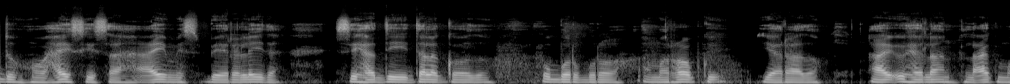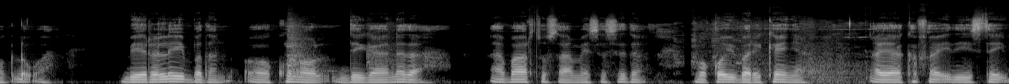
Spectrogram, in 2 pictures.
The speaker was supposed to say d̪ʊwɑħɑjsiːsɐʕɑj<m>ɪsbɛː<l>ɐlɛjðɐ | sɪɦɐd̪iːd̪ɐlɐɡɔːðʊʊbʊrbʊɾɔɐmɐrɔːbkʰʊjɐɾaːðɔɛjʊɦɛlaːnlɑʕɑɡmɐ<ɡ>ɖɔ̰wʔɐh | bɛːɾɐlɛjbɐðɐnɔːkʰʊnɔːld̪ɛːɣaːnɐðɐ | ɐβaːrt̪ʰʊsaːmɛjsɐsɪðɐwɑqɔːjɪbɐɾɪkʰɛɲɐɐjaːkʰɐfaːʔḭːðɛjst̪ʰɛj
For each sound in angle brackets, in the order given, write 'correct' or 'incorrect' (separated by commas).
correct, incorrect, correct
